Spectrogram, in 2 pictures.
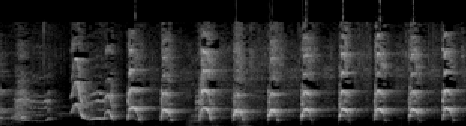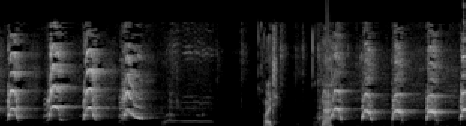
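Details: A German Hunting Terrier, a wild boar hunting dog, barks in a fast, steady series of sharp, ringing yaps, about two each second, as a handler urges it on.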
